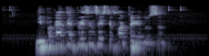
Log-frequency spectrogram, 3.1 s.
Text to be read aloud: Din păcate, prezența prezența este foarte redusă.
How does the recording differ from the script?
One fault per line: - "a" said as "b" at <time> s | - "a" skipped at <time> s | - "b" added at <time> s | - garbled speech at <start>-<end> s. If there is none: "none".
- "prezența" skipped at 1.5 s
